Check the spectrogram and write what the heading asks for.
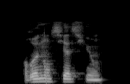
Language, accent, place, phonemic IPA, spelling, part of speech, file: French, France, Lyon, /ʁə.nɔ̃.sja.sjɔ̃/, renonciation, noun, LL-Q150 (fra)-renonciation.wav
- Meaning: 1. renunciation (all senses) 2. waiver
